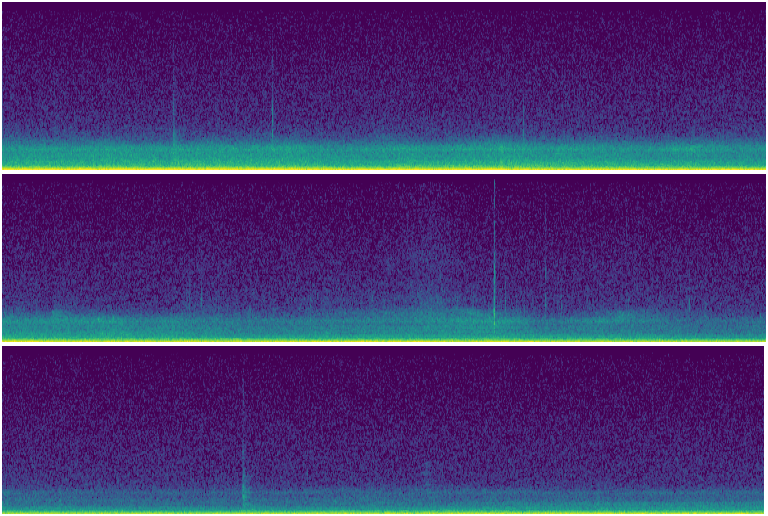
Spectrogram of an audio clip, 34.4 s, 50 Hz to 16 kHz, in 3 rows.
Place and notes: Calgary +15 1st St SE bridge
sound of the bridge on the +15 walkway Calgary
